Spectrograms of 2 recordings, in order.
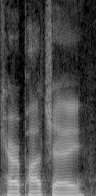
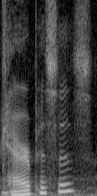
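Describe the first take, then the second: First: The word has an Italian-style pronunciation. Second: The word has an ordinary English pronunciation. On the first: "I grew up in an Italian neighborhood, so I always been calling it carapace" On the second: "Is that how you pronounce the word?"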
